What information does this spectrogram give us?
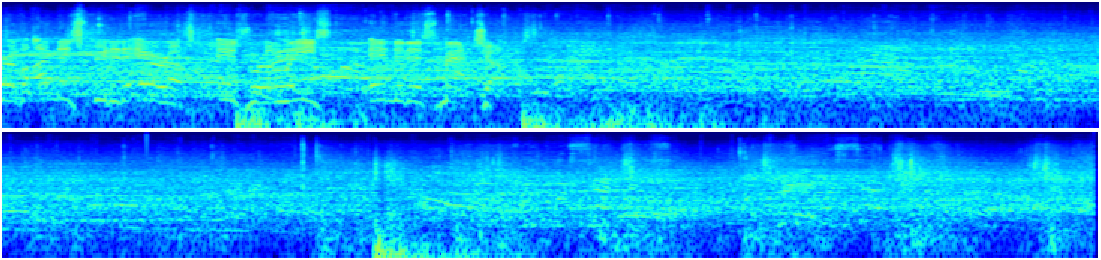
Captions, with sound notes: of Undisputed Era is released into this matchup. (crowd boos) (mat shudders) (wrestlers chatter)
